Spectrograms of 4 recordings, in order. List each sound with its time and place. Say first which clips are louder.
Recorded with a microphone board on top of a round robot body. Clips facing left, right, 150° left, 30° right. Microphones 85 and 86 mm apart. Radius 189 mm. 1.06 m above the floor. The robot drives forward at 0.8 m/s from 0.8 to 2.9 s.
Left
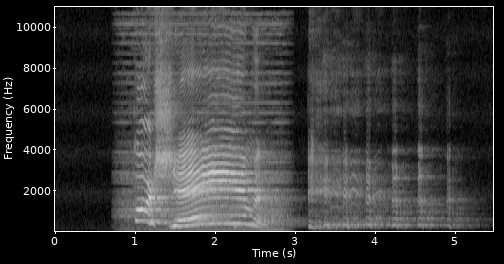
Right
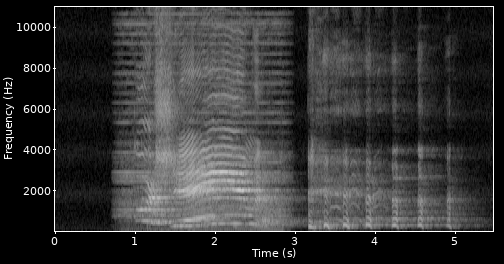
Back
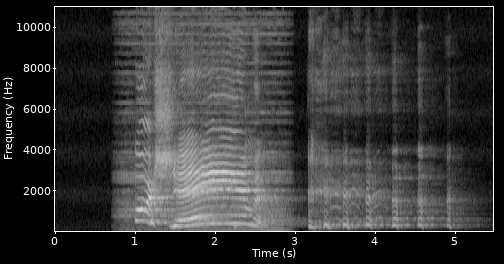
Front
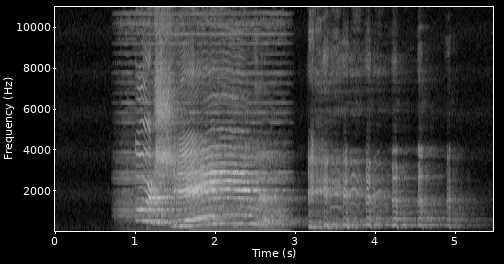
1.0 s a shout: left 8 dB, back 8 dB; 115° left, 2.5 m; by 2.7 s 135° left, 3.5 m
3.2 s a giggle: right 5 dB, back 5 dB; 145° right, 3 m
